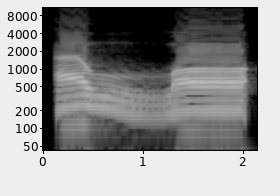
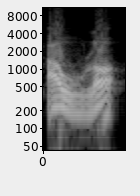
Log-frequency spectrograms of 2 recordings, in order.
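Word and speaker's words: اللهُ: karena ini didahului fathah allohu allohu Jadi bukan allah' namun kau Wow allohu lemnya dua harokat Made Thobi'i Who satu harokat anda bisa melatihnya dengan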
